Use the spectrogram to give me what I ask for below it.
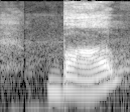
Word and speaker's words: balm: This is A, this is M, and L is silent here. For example, calm, C-A-L-M, balm, B-A-L-M, and third one is palm, P-A-L-M. So L is silent again here.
